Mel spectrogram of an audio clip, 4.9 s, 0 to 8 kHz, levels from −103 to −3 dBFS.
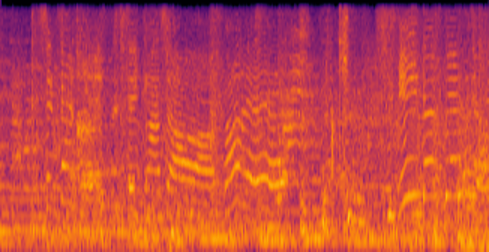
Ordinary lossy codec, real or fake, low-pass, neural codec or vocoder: none; fake; 7.2 kHz; codec, 16 kHz in and 24 kHz out, 1 kbps, XY-Tokenizer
